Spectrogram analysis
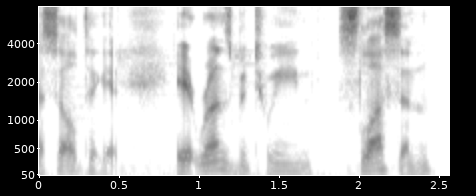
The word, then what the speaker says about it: Slussen: It runs between Slussen, that's Slesen, Skepsolmen, Skeppsholmen, and Djurgården.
